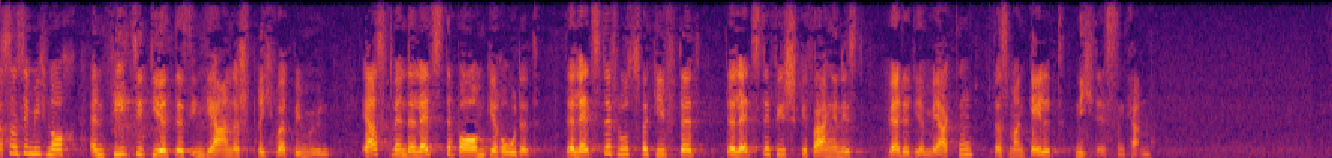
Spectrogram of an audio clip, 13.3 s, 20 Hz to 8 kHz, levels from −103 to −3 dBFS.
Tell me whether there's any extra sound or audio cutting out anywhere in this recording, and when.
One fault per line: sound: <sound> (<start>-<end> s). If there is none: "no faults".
no faults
